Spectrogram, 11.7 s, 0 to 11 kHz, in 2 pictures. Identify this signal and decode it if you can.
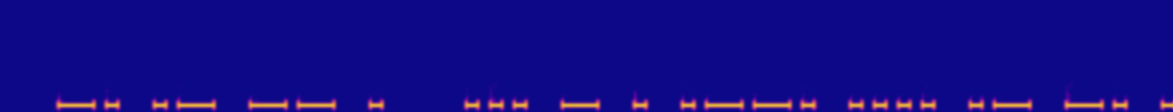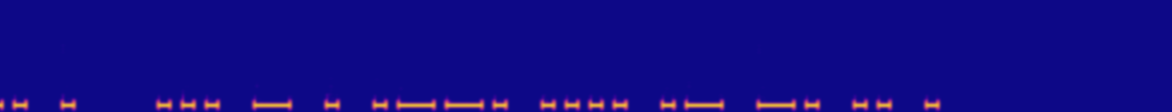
Morse code, heard as a keyed tone, about 20 wpm, 700 Hz. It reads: NAME STEPHANIE STEPHANIE
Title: Practice QSO - Exchange 1 - Beginning - 20wpm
